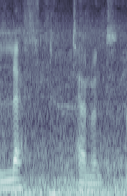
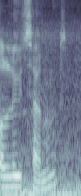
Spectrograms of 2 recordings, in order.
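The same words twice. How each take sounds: First: It is said with a British pronunciation. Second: It is said with an American pronunciation. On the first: The speaker calls it right. "British pronunciation of lieutenant" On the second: The speaker calls it wrong. "Not a lieutenant"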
